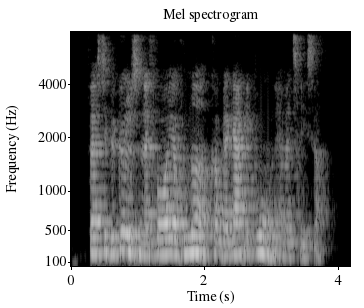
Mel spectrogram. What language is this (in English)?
Danish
